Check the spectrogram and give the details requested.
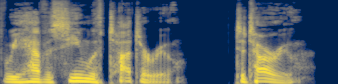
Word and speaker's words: Tataru: I just I I I'm going by Alfino's pronunciation, which is Tataru.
